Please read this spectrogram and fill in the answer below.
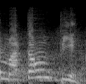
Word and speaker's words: Matampi: lac donc en fait son nom serait matampi parce que c'est c'est comme ça se prononce dans les rayons d'où vient le nom face à une passe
